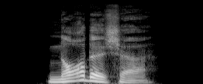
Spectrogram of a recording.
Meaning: 1. comparative degree of nordisch 2. inflection of nordisch: strong/mixed nominative masculine singular 3. inflection of nordisch: strong genitive/dative feminine singular
- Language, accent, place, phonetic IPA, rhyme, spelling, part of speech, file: German, Germany, Berlin, [ˈnɔʁdɪʃɐ], -ɔʁdɪʃɐ, nordischer, adjective, De-nordischer.ogg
